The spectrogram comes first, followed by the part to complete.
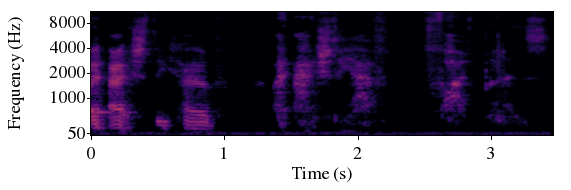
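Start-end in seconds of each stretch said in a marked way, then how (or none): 1.4-3.5 secretive whisper, close to the ear, in character. Handing over a gun in secret, whispering into another player's ear. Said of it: "I whisper this into your ear".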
